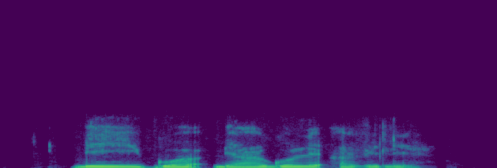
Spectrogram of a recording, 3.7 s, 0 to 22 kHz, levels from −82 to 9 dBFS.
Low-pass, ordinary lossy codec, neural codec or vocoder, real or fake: 7.2 kHz; Opus, 32 kbps; none; real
